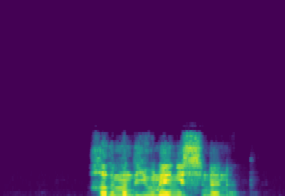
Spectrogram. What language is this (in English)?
Kabyle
